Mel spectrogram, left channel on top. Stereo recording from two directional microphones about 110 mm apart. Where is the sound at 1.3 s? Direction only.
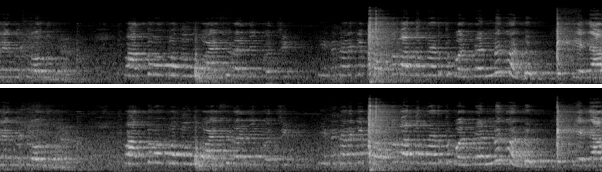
50° right (ahead or behind).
